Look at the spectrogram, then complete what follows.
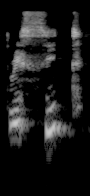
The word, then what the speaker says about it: receipt: For example, receipt. That's not receipt. Receipt. It's just receipt. There is no hint of P.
